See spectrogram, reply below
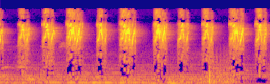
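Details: Young house sparrows in the nest beg as they are fed, giving a continuous run of rasping, high chirps close together, nearly two each second.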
